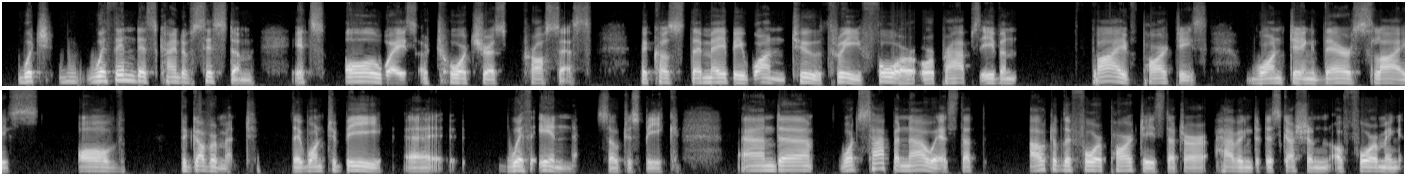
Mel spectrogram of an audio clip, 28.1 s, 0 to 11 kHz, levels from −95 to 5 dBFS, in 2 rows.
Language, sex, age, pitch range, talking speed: English, male, 50-69, 100-125 Hz, 125 wpm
